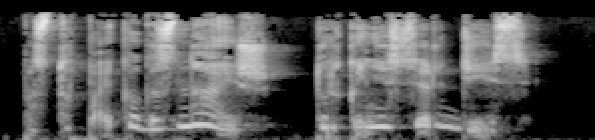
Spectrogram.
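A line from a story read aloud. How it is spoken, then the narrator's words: Whisper. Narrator (Russian): прошептал он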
